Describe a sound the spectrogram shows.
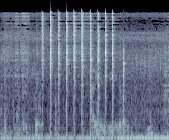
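A hammer strikes hot metal in quick, ringing blows.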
